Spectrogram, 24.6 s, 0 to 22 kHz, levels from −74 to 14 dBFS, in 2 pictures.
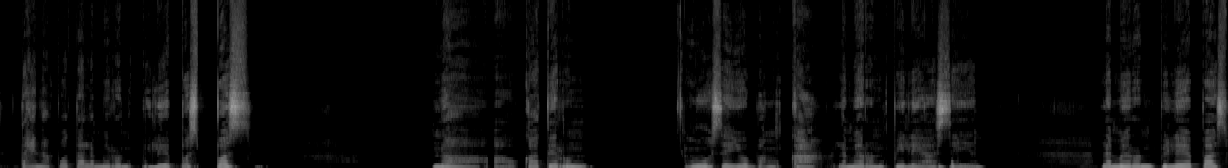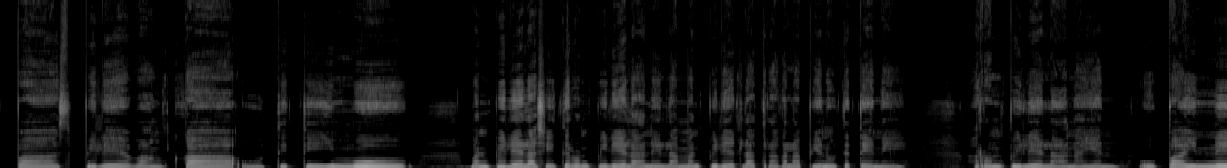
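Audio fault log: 6.26 s, dropped buffer (overrun): the speech jumps ahead, skipping roughly 10 ms, likely because samples were overwritten before being collected.
9.58 s, dropped buffer (overrun): a jump in the speech with a skip of about 20 ms, as the two sides of the gap join directly with no silence.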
